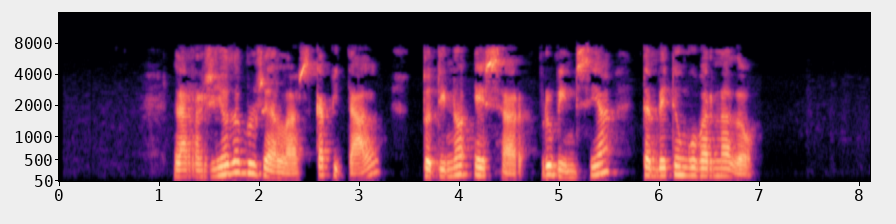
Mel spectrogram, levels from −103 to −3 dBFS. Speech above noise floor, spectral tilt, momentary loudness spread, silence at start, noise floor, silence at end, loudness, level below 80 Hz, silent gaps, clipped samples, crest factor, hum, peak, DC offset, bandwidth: 63 dB; -4 dB/octave; 5 LU; 1.15 s; -80 dBFS; 1.2 s; -18 LUFS; -60 dBFS; none; under 0.1%; 18 dB; none; -2 dBFS; under 0.1%; 7.8 kHz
